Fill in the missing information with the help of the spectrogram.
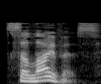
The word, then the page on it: salivous: British English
